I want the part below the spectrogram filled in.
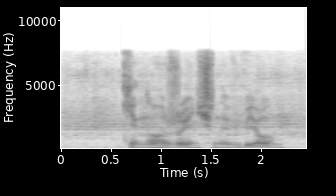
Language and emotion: Russian, neutral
